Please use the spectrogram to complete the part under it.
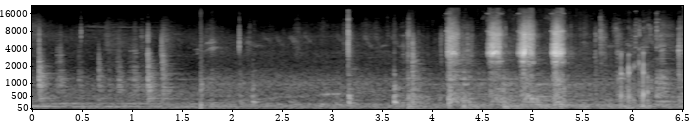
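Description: A hand ratchet tightens bolts on a Sprinter van's rear basket, giving a quick run of close clicking strokes near the end after quieter shuffling and handling noises.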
